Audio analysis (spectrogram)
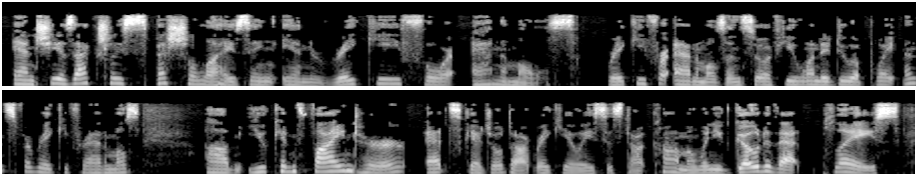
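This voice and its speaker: A woman's voice: deep voice, dark tone, dry recording. A woman hosting a live radio talk show in a chatty, enthusiastic way.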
